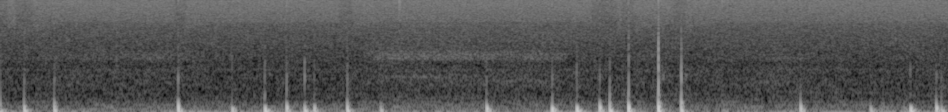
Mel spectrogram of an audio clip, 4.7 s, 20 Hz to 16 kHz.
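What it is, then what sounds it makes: Cork disc tapped with nails. A round, flat, solid cork disc is tapped with long nails while held near the microphone. About 21 short, dull, low thumps land in an uneven rhythm, each dying almost instantly with no ring, over a faint low hum.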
